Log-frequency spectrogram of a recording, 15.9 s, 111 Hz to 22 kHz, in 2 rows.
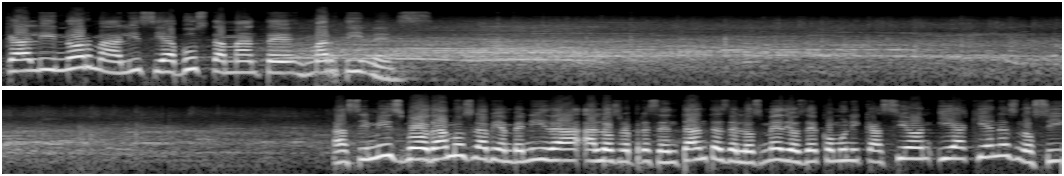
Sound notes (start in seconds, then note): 0.1 applause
